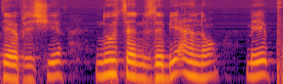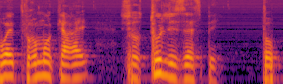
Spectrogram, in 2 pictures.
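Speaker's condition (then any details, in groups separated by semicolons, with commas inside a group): Friedreich's ataxia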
